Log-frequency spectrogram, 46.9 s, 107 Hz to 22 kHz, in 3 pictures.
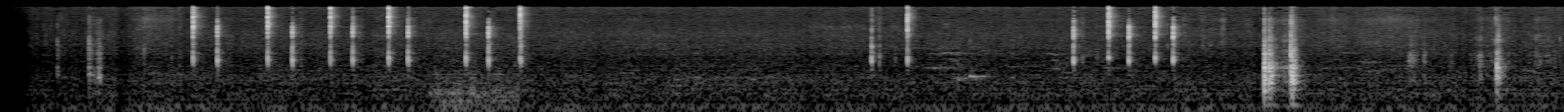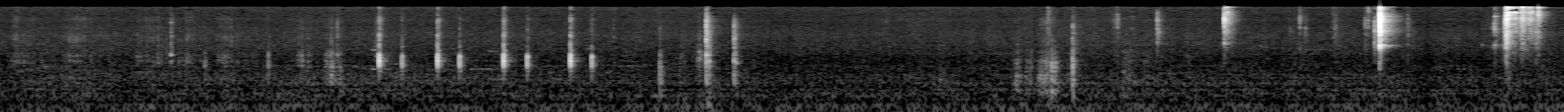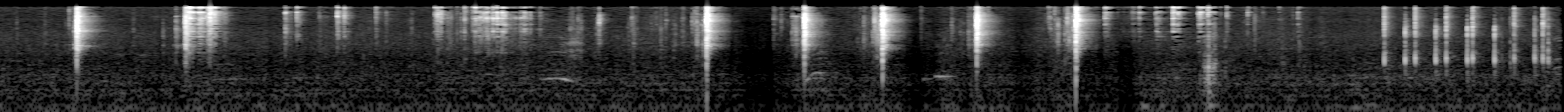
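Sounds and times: metallic lock clicks: 29.4 - 29.8, 32.0 - 32.3, 38.2 - 38.6, 39.2 - 42.3.

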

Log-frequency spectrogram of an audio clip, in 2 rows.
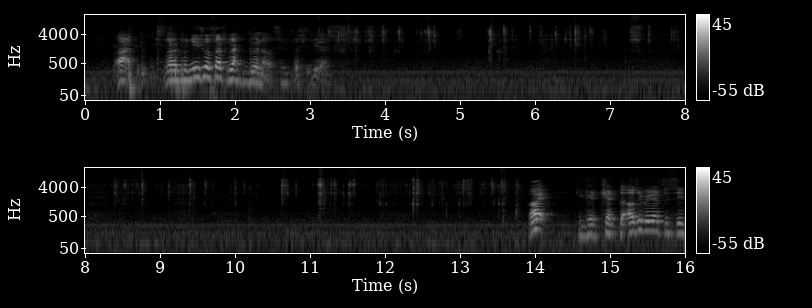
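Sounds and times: foil wrapper crackling: 2.9 - 13.9.

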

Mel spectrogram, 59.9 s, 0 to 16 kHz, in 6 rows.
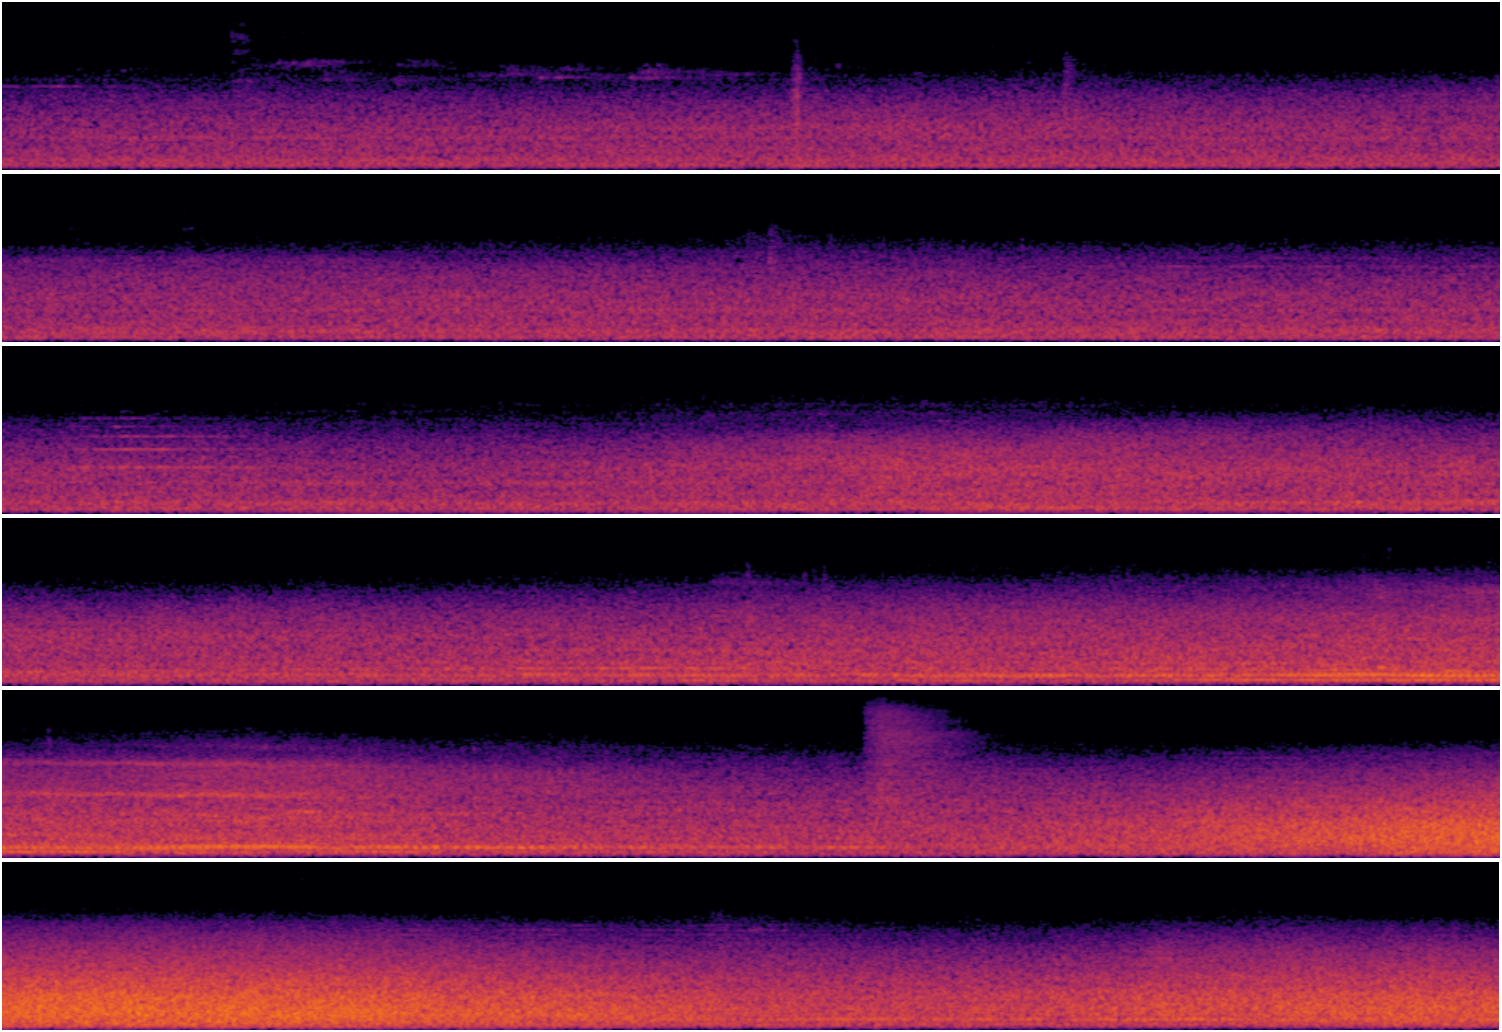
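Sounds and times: distant traffic hum: 22.0 - 59.9.

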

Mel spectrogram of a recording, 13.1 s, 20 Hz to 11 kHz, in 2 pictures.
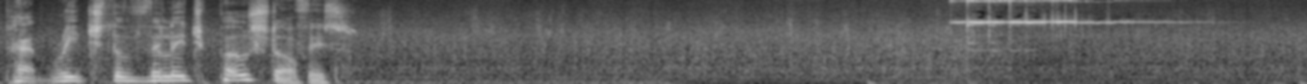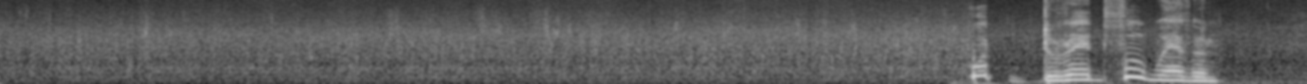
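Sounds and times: rain hiss: 0.0 - 13.0
shop doorbell ringing: 4.8 - 6.1.

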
